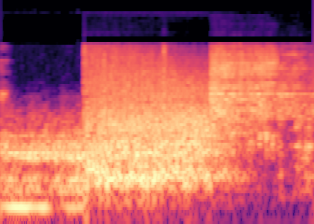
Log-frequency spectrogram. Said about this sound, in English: This is Shot Out of a Cannon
